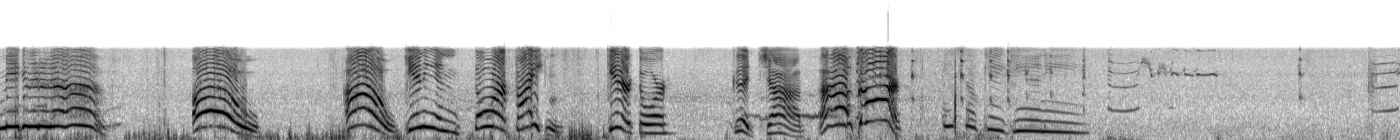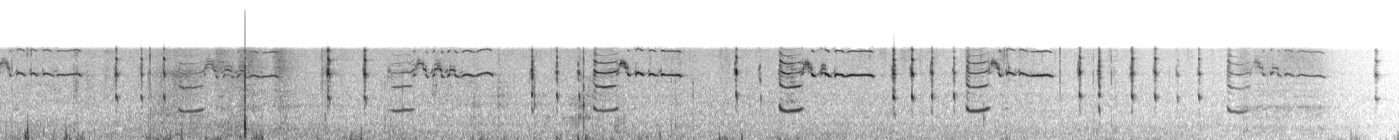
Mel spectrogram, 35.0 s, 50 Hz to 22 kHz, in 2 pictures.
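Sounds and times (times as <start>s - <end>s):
guinea fowl calling: 9.4s - 12.2s, 13.5s - 15.3s, 17.2s - 26.1s, 26.7s - 34.9s.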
